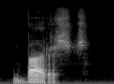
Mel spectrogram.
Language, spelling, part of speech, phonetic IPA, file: Polish, barszcz, noun, [barʃt͡ʃ], Pl-barszcz.ogg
